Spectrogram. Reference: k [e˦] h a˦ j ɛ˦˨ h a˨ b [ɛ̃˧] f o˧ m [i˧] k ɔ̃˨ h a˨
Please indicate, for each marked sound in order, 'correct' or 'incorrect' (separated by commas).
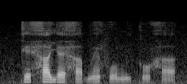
correct, incorrect, incorrect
